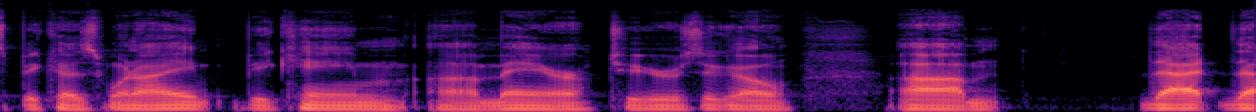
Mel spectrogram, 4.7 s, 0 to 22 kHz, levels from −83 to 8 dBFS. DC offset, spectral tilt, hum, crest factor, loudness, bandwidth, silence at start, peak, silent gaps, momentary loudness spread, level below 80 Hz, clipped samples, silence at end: under 0.1%; -6 dB/octave; none; 20 dB; -22 LUFS; 15.5 kHz; 0 s; -2 dBFS; none; 8 LU; -36 dBFS; under 0.1%; 0 s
